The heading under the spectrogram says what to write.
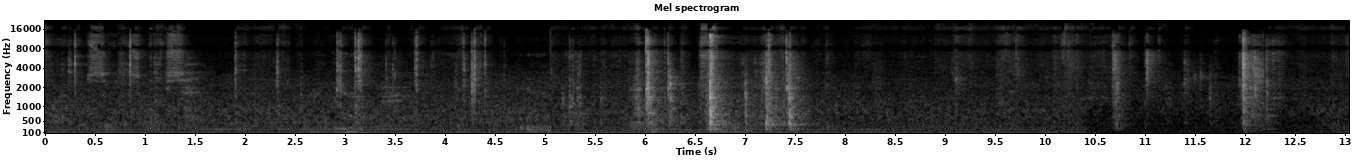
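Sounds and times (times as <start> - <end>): tools clicking and rattling: 0.0 - 7.8.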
